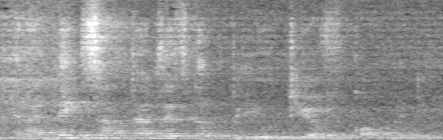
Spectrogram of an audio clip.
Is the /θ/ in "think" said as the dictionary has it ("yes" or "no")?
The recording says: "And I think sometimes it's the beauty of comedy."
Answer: no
